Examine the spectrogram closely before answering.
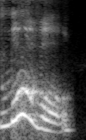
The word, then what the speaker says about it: Louisville: It's Louisville.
